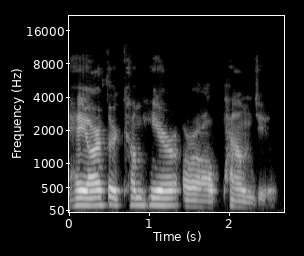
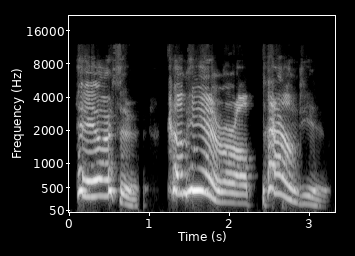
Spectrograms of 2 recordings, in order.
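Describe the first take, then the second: First: It is said in his normal voice. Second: It is said in Binky's character voice.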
